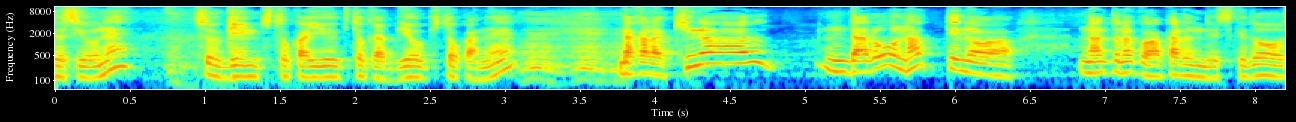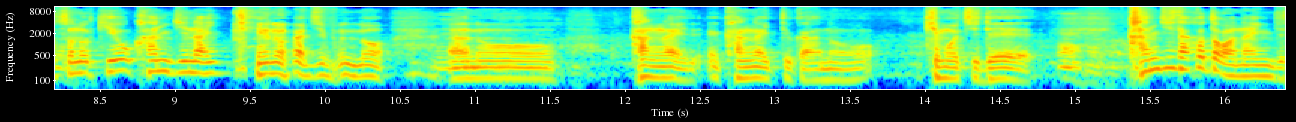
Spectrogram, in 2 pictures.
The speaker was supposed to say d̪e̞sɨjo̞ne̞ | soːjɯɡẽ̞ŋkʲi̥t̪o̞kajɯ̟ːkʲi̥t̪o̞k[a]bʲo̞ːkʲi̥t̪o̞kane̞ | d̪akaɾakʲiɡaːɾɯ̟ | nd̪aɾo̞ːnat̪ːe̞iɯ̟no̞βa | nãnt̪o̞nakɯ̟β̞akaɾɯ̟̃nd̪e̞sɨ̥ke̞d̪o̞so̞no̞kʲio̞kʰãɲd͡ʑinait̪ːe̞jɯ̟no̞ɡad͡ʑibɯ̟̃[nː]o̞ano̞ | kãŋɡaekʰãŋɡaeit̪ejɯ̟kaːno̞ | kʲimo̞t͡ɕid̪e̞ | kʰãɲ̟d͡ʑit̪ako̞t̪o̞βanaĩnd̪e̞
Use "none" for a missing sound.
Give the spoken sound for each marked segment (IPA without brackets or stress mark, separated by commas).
a, nː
